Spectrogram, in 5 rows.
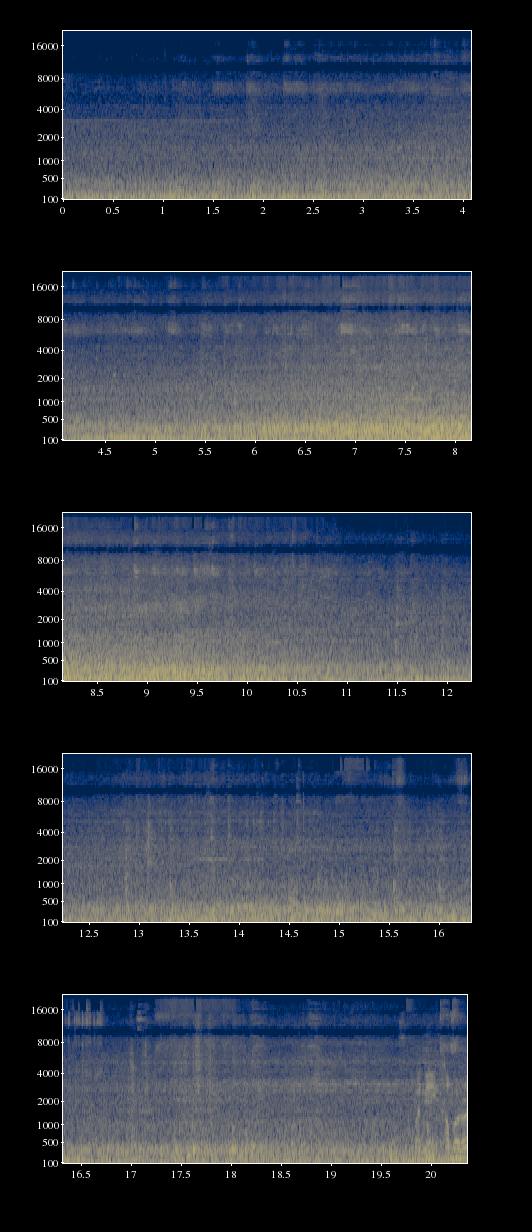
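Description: Ordinary passenger train 202 from Phitsanulok, hauled by Alsthom locomotive 4152, rumbles past at a Thai station in a steady, loud roar that swells slightly midway and continues throughout.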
